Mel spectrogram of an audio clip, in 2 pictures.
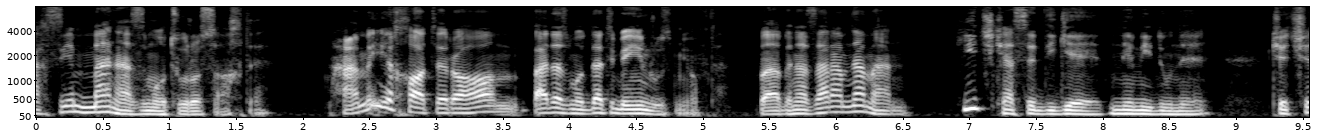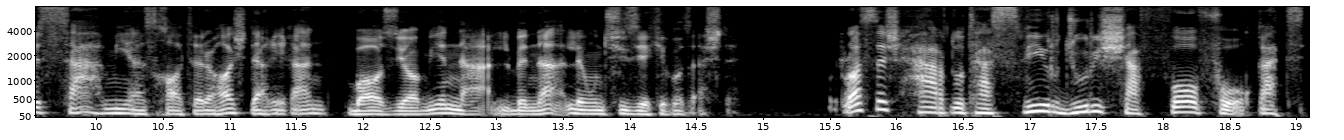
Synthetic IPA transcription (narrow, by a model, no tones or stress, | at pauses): æxsiːjemænæzmot̪ʰuɾosɒ̰ːxt̪ʰe̞̰ | hæme̞̰je̞xɒːt̪ʰe̞ɾehɒːmb̥æːd̪æzmo̞d̪ːæt̪ʰiːbe̞inruːzmḭjo̞̰ft̪ʰæ̥nvæbe̞næzæɾæmnæmæn | hiːt͡ʃʰcʰæsed̪iːɟe̞ne̞miːd̪uːne̞ | cʰe̞t͡ʃʰe̞sæhmiːæz̥xɒːt̪ʰe̞ɾeɦɒːʃd̪æɣiːɣænbɒːzjɒːbiːe̞næ̰ʔlbe̞næ̰ʔle̞unt͡ʃʰiːziːecʰe̞ɡo̞zæ̰ʃt̪ʰe̞̥ | rɒːst̪e̞ʃhæɾd̪o̞t̪ʰæsviːɾd͡ʒuːɾiːʃæfːɒːfo̰ɢ̥æt̪ʰ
